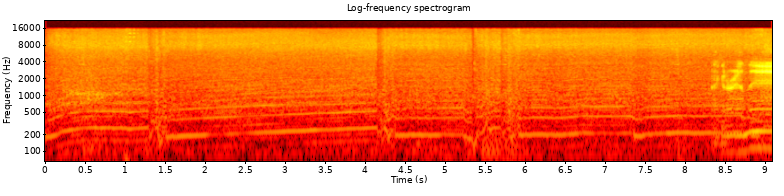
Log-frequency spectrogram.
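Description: Car engine holding a steady drone then dipping and rising as a race car slides around a sharp corner at the Vista del Mar circuit in Forza Horizon 5, with brief revs and a faint tire noise near the end.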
